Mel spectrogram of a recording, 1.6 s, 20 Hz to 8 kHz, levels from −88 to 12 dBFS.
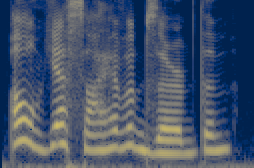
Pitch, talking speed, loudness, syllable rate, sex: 255 Hz, 225 wpm, -17 LUFS, 5.8 syllables/s, female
